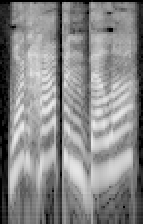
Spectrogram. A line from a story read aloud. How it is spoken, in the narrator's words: Charlie shouted through the door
